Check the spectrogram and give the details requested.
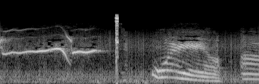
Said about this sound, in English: Well, a whistle. Yes, but it's a special kind of whistle. Imitates birds. It does. Yes, see, you blow on this end, and it's a meadowlark. Well, I do know. And then you blow on the other end, and you get the whippoorwill.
